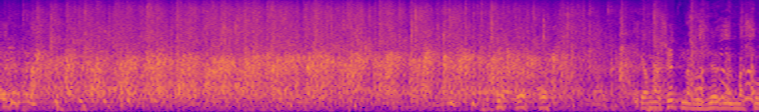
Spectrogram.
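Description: A studio audience laughs and cheers loudly.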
